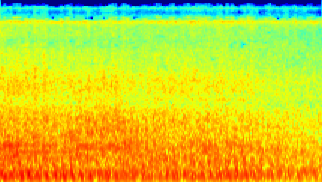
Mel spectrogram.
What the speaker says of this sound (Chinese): 直升机为花莲机场起飞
